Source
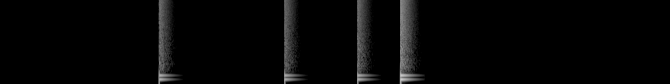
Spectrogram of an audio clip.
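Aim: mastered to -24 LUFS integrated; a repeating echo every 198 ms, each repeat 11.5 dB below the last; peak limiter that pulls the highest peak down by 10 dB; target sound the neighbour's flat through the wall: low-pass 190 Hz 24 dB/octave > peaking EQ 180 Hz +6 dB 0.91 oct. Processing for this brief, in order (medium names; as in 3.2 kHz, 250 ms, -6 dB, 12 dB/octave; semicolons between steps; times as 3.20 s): peak limiter -11.5 dBFS; low-pass 190 Hz 24 dB/octave; peaking EQ 180 Hz +6 dB 0.91 oct; feedback delay 198 ms, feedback 27%, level -11.5 dB; trim +17.5 dB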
